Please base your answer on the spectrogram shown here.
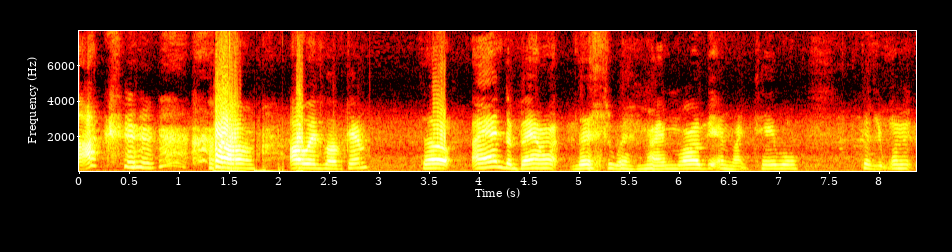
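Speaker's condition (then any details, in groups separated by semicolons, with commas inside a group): Cerebral palsy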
